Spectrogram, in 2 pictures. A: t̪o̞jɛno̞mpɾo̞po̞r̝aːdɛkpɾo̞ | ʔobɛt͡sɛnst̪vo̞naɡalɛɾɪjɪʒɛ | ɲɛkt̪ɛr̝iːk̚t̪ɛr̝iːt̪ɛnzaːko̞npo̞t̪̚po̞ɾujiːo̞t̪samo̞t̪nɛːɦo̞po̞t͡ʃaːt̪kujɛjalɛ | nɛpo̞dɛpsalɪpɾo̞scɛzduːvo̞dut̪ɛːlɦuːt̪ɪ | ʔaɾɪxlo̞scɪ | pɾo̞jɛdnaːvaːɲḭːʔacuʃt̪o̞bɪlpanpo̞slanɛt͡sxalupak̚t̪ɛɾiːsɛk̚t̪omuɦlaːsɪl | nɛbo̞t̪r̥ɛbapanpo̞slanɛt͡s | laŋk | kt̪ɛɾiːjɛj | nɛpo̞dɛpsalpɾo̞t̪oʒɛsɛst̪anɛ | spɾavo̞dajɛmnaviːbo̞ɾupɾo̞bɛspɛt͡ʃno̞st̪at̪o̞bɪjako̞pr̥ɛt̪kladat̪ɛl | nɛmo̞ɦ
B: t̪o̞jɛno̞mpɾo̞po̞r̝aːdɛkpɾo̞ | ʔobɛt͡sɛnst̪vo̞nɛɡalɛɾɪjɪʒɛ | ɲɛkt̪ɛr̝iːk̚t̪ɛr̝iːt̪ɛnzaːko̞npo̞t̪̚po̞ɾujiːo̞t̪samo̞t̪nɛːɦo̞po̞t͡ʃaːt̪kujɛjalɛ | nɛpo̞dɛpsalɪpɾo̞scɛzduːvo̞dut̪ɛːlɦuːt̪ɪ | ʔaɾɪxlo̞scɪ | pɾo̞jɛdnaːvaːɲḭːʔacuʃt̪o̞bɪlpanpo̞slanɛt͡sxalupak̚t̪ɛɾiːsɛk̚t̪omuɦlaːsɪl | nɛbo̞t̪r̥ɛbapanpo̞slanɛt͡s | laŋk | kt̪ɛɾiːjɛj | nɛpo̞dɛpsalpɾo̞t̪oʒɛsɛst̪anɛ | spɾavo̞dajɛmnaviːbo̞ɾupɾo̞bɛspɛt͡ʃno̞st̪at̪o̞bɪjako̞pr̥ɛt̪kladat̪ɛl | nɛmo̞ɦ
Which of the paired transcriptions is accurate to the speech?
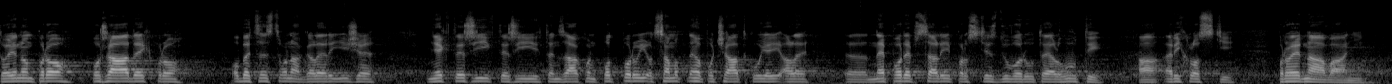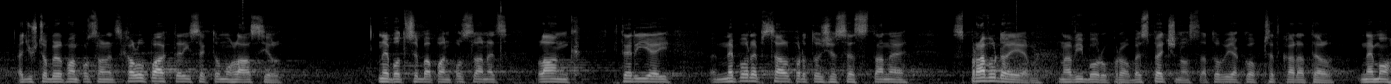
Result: A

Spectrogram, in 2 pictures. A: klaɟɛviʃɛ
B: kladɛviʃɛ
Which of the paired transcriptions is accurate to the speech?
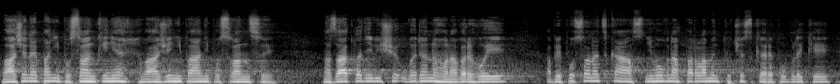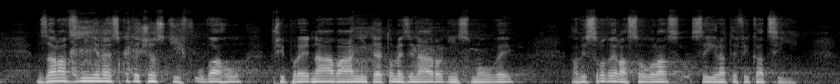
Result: A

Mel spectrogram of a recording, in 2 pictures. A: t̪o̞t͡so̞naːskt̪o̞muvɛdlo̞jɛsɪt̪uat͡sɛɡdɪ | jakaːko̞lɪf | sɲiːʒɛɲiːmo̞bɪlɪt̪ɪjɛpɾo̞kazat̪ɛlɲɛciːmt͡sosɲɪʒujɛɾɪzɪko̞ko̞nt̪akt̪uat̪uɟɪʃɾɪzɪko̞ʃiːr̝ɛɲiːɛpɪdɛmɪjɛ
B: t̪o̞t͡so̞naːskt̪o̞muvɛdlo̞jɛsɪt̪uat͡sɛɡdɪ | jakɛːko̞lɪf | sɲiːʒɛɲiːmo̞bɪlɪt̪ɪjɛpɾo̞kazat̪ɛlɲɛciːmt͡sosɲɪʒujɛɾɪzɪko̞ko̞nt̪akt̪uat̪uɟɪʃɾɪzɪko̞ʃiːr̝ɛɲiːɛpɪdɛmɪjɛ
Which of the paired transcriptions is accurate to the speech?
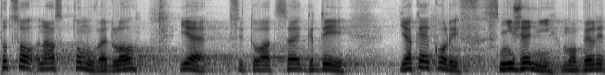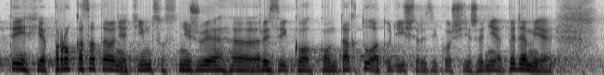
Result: B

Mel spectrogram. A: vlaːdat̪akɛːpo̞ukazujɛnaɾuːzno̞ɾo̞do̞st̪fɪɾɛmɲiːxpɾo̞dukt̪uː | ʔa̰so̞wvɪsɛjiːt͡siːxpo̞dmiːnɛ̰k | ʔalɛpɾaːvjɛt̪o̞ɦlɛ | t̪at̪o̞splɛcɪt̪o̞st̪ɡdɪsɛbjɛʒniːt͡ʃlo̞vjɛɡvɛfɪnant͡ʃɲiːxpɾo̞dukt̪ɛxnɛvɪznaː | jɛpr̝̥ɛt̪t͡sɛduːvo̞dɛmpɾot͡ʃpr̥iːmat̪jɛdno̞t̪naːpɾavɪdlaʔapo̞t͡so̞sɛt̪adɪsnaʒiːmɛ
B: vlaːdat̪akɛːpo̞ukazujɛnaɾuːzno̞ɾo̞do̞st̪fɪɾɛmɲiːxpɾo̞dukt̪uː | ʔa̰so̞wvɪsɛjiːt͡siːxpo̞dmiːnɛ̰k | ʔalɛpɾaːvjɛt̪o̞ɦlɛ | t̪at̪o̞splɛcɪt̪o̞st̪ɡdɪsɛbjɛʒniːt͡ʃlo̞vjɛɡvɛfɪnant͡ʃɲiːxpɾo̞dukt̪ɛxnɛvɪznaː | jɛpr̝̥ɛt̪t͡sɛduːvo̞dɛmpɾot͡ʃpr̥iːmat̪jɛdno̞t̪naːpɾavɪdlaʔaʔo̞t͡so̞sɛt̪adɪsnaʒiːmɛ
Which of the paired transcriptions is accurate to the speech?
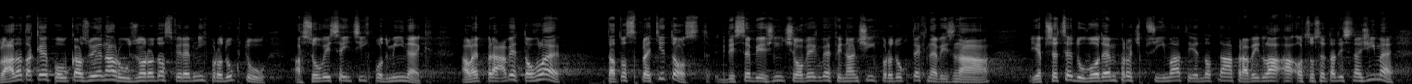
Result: B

